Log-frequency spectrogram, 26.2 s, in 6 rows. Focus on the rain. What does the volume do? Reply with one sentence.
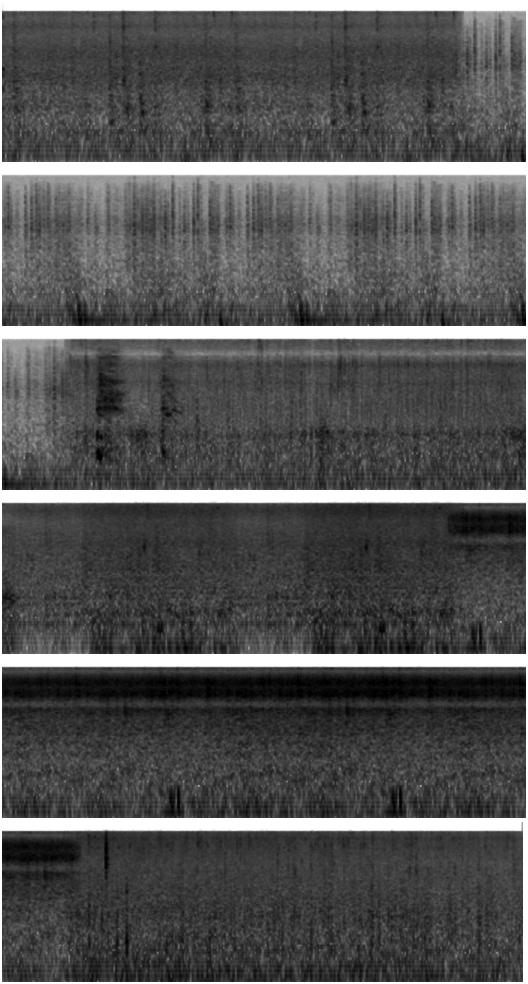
The loudness of the rain goes up.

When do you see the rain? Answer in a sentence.
You can hear the rain from 0.0 to 26.1 s.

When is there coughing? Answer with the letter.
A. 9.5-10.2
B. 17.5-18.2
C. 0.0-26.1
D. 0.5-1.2
A.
